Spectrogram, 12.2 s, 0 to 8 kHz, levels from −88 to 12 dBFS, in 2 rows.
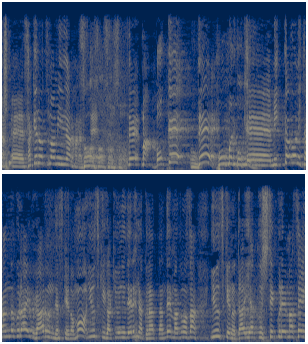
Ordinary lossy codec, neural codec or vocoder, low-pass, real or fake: none; none; 7.2 kHz; real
